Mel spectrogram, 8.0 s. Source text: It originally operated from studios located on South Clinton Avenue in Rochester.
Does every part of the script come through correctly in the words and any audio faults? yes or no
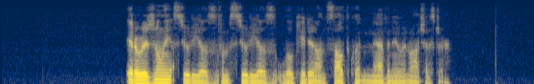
no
